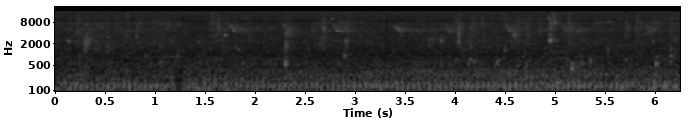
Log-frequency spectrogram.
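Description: Faint shoreline ambience: small waves lapping at the water's edge under a steady low rumble, with scattered short, high, falling chirps.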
